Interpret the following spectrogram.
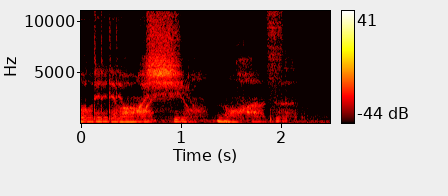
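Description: Faint speech from the anime episode's soundtrack: a character saying a line quietly, low in the mix.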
